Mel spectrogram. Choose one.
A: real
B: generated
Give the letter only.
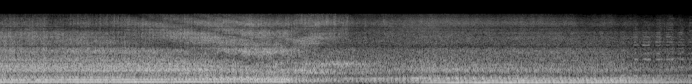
B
